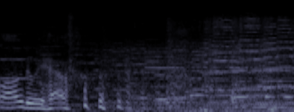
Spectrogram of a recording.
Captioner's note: chuckles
